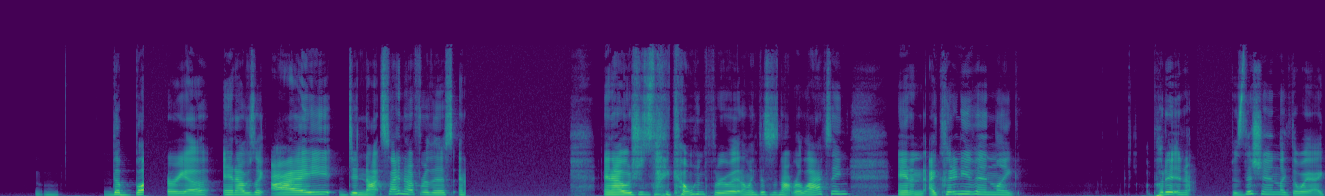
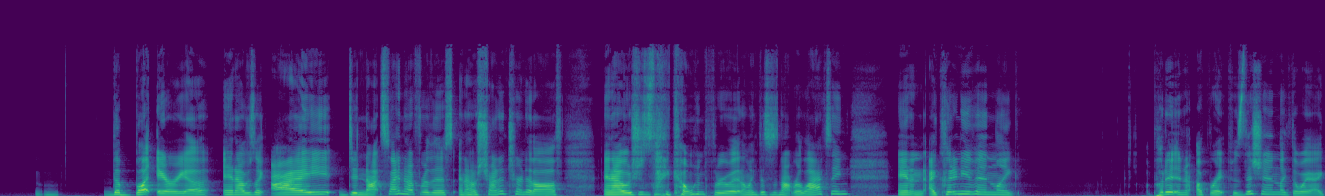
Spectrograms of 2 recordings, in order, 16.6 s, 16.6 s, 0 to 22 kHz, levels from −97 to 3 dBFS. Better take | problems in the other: second | audio cutting out; at 2 s, at 6 s for 1.5 s and at 15 s

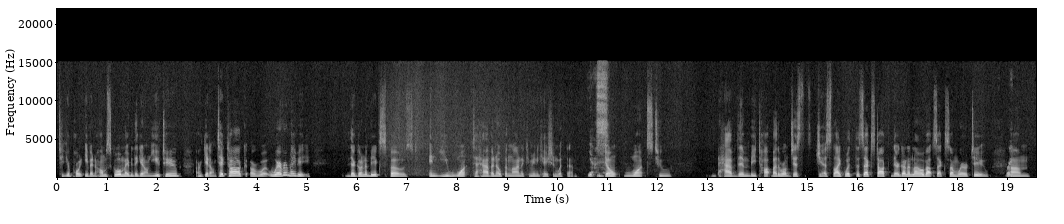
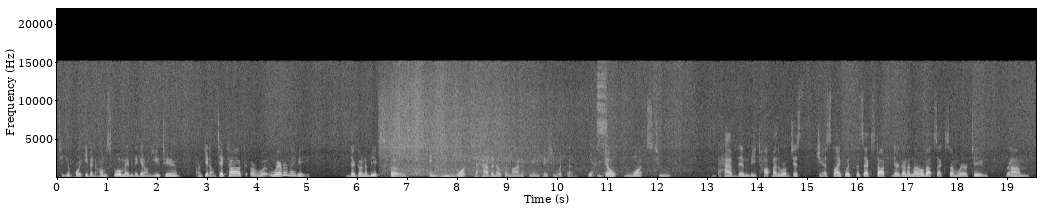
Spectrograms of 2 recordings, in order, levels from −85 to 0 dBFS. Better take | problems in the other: first | hiss; loud; throughout; 5 dB below the speech; faint in the first

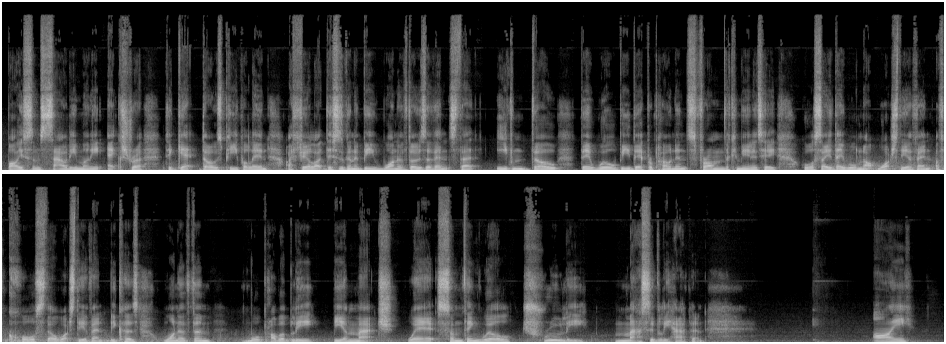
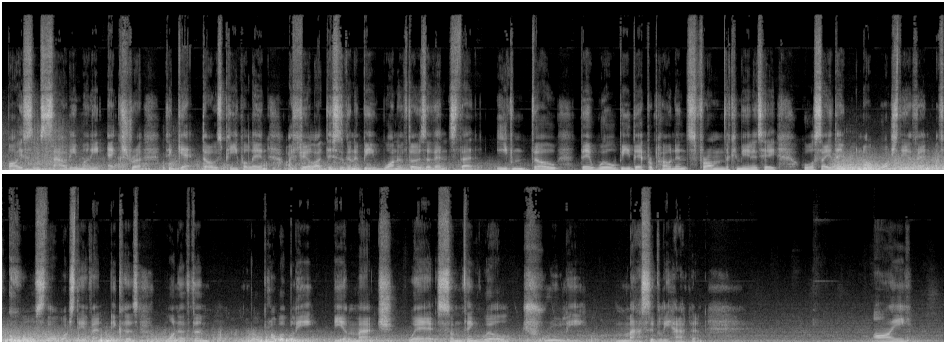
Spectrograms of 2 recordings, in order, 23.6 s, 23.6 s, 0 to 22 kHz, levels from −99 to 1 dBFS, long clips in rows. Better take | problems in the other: first | rain or running water; loud; throughout; 1 dB below the speech; faint in the first

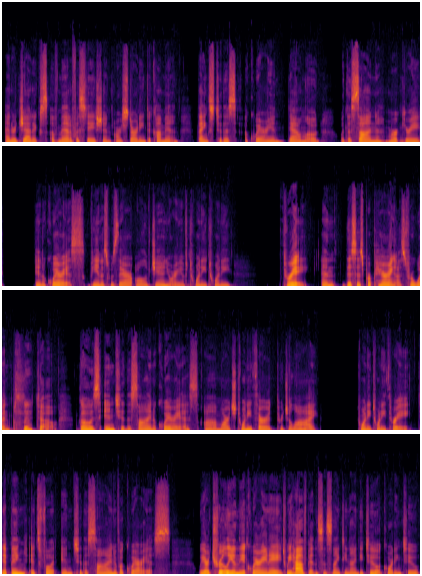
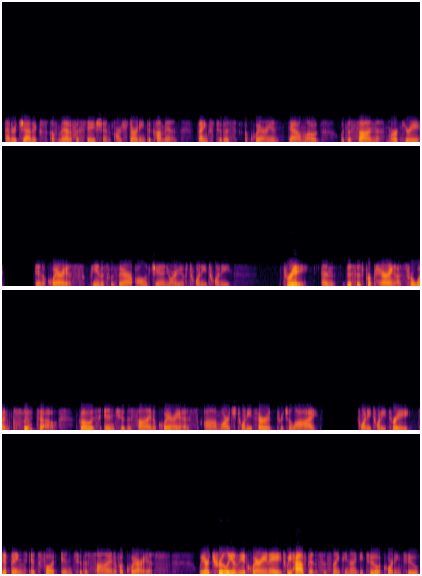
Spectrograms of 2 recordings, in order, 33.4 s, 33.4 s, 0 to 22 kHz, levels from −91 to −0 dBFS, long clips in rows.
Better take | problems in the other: first | phone-call audio; nothing above 3.5 kHz

